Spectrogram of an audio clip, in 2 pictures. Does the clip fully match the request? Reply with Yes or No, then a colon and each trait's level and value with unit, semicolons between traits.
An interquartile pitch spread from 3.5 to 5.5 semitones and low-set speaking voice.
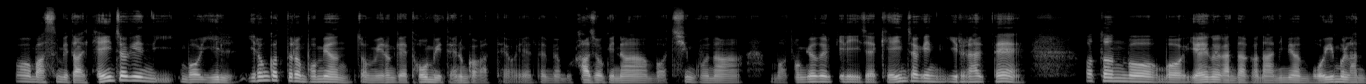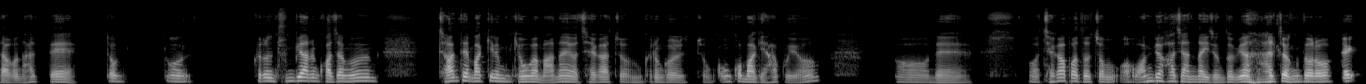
Yes: average, 5.1 semitones; low, 120 Hz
